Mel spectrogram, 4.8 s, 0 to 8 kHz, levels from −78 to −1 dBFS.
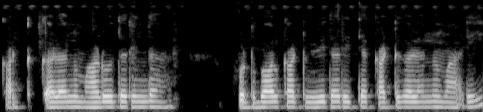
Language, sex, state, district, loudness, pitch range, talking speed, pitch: Kannada, male, Karnataka, Belgaum, -16 LUFS, 140-145 Hz, 135 wpm, 140 Hz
